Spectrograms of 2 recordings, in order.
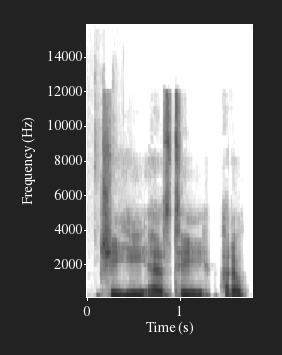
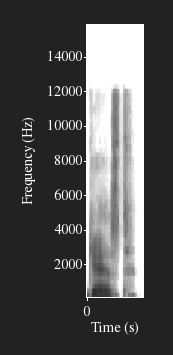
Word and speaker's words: Gest: You're saying guest or quest? GEST. They were saying that's how it's pronounced. I don't know what that means. A jest of Robin Hood? That's what I kept saying, but I think the people said guest, the guy teaching.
